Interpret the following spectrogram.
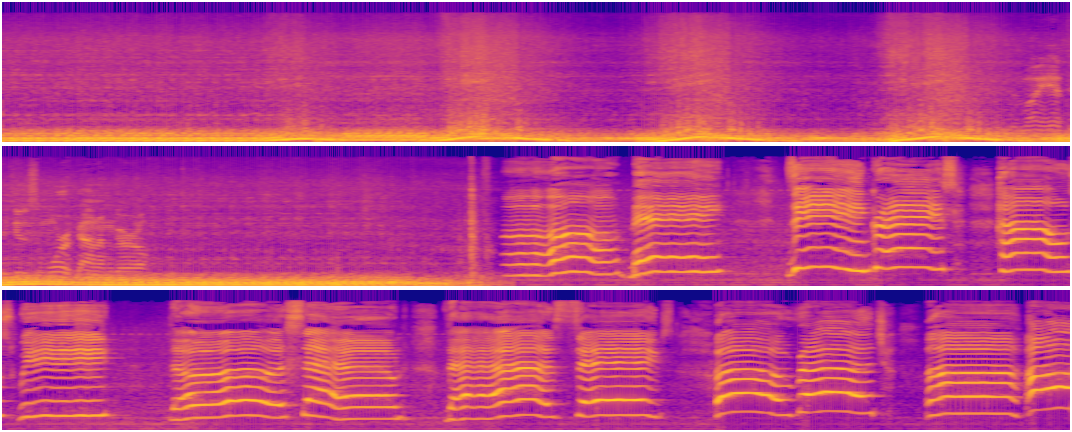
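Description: An old Chevrolet pickup's engine running just after being started, revved up and back down four times. About halfway through, the engine cuts off abruptly and a young girl sings unaccompanied in short phrases.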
